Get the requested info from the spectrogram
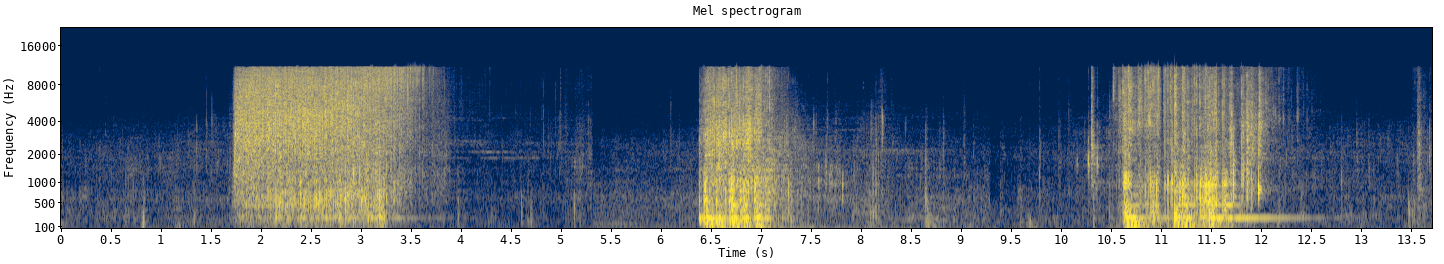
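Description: A car tyre rolling over and crushing things in turn, three separate bursts of crunching and cracking: a stack of wafer sheets crunching for nearly two seconds, a tray of eggs cracking briefly, then a plastic tube of small beads breaking.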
